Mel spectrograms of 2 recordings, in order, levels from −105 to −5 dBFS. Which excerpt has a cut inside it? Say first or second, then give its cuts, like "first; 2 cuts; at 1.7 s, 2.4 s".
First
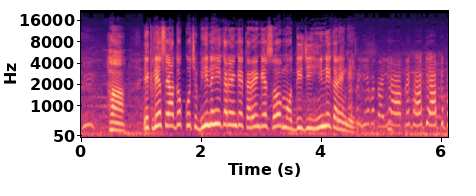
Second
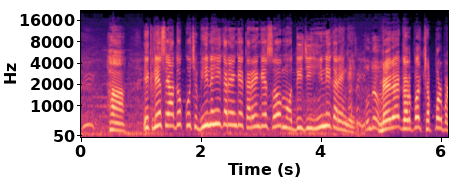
second; 1 cut; at 4.7 s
